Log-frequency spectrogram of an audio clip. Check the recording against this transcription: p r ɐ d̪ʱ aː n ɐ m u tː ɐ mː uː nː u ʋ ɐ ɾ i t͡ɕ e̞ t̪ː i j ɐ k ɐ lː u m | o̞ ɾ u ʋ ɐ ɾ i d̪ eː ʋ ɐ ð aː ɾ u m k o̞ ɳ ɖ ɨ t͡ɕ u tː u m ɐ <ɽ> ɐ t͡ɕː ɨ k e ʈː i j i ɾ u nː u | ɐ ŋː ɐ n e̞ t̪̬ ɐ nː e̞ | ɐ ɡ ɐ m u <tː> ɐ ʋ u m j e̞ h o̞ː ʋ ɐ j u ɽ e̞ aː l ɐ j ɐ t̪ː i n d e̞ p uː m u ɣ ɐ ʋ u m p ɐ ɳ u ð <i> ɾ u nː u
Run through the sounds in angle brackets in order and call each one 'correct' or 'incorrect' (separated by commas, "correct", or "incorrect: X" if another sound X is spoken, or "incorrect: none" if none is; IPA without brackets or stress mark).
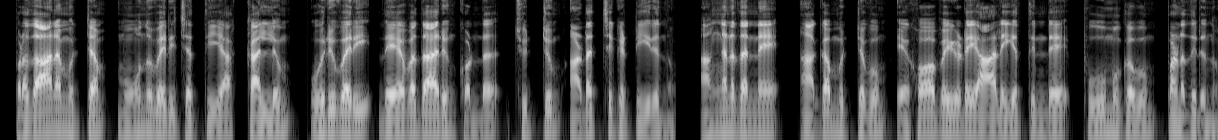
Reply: correct, correct, correct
